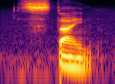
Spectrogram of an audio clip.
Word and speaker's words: Stein: Vemos la palabra de diversión, Spaß, S-P-A-S-Z. Número 9. Las combinaciones SP y ST. En estas dos combinaciones la S cambia su pronunciación a sh. El ejemplo anterior, spas. O otra, el deporte, S-P-O-R-T, sport. O hablar, sprechen. Un ejemplo con ST sería Stein, piedra. S-T-E-I-N, Stein.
